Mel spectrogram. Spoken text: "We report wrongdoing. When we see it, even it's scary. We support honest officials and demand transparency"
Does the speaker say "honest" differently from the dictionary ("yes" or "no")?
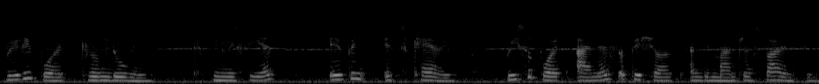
yes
